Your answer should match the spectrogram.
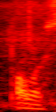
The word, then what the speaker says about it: Paulus: Paulus, that's how you say it.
